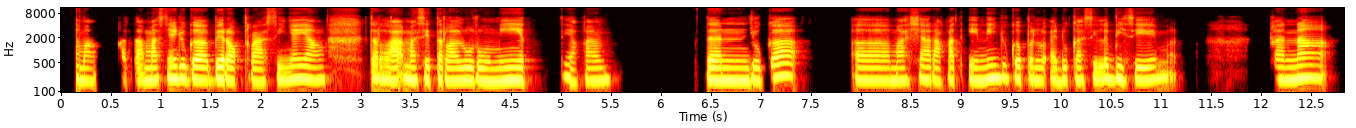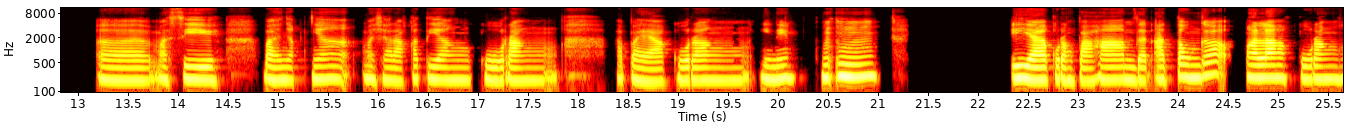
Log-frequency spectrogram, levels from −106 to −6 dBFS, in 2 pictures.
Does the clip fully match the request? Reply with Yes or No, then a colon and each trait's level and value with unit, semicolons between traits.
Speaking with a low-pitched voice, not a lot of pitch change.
No: high, 195 Hz; narrow, 1.5 semitones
